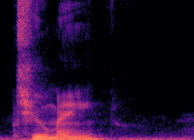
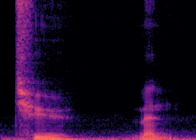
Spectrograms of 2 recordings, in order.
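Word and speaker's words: Tyumen: You got Tumen. That's how you pronounce it in Russian, but in Tatar or Mongol or Uyghur, it's pronounced Tumen, Tiumen. And this is Independent Tartary.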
